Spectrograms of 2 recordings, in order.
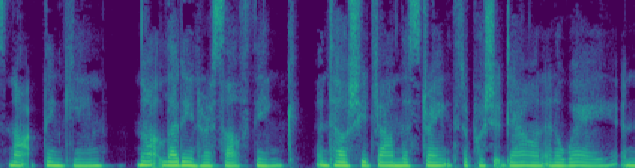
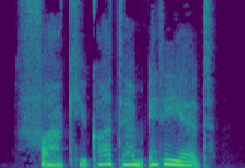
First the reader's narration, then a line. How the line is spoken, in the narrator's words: she whispered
